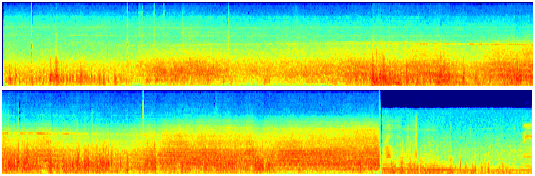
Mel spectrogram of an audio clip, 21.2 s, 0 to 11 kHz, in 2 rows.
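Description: DC-10 air tanker's three jet engines passing overhead: a loud, rushing jet noise with a thin high whine that slowly falls in pitch. The sound breaks off abruptly near the end.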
